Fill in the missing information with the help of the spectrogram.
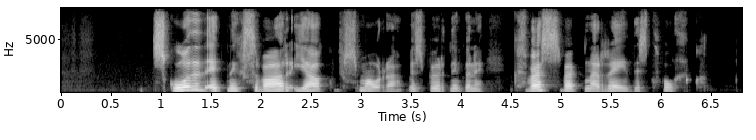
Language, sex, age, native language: Icelandic, female, 30-39, Icelandic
